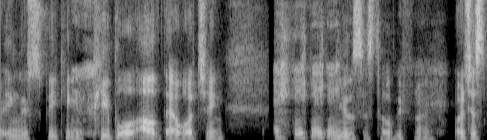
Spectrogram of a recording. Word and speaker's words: Neuss: Yeah, you can Am say I saying news. this right? In Germany, it would be noise, because EU is like pronounced oi, but in America, EU like use.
